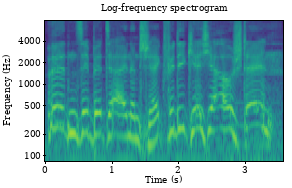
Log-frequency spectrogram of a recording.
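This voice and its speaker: A man voicing a humble, polite priest with a creaky, deferential manner, in a horror audio story. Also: high voice, a little slow, a bit bright, faint music behind, pitched above the performer's own voice, exaggerated voice. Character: humble male priest, polite and soft-spoken.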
